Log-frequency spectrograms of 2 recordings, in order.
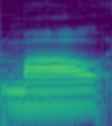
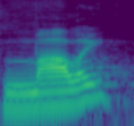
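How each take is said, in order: First: The name is said as one syllable. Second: The name is said as two syllables. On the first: The speaker calls it wrong. "It's not Mol" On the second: The speaker calls it right. "it's Molly"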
